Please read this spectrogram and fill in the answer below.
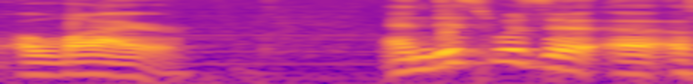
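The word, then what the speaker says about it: lyre: call it a liar it's kind of hard to pronounce that for me even though I know it's liar sometimes I want to call it Lear but this liar it's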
